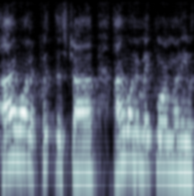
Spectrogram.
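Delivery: small, little, whining voice. Speaker models a goal statement for Lynn in a little whiny voice. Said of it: "that's just my little whiny voice".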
